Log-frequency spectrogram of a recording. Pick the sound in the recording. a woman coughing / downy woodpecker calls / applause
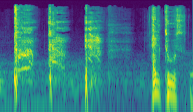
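a woman coughing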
